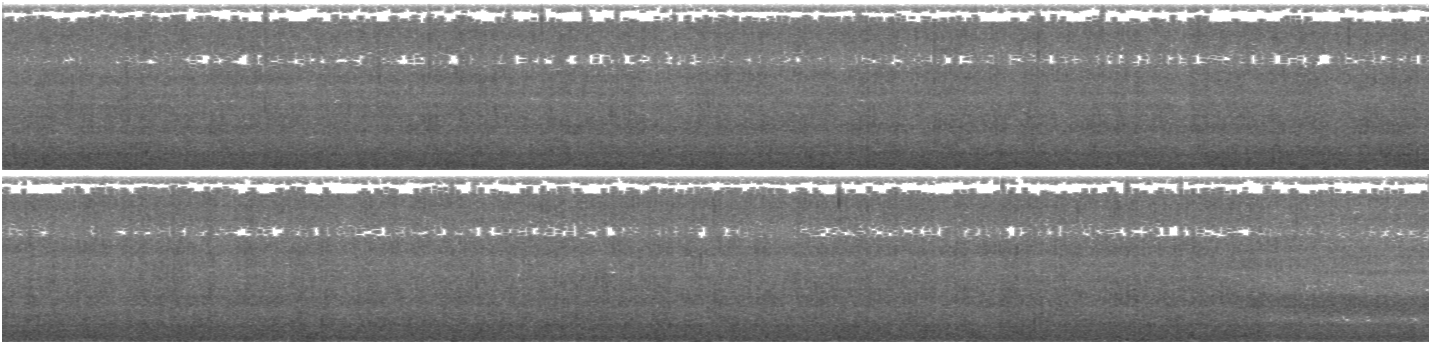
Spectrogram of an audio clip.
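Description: A fast, shallow creek rushing and splashing over rocks in a steady, loud wash of water, a little softer near the end.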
